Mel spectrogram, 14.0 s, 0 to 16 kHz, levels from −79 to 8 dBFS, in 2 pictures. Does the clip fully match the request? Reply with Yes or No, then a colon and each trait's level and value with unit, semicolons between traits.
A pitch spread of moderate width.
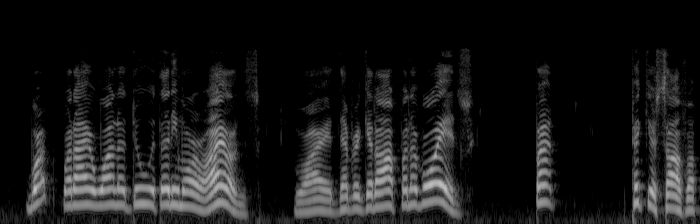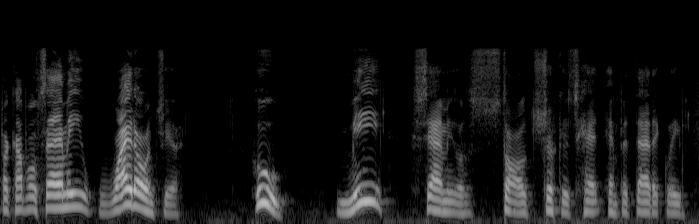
No: wide, 8.6 semitones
